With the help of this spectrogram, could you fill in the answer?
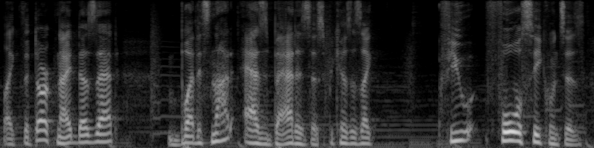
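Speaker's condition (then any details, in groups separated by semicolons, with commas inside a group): No condition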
